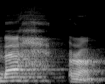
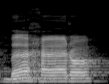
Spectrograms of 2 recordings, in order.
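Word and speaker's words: البحر: Wa idh faraqna bikumul bahro. Perhatikan di sini ha nggak ada pantulan. Jadi jangan dibaca baharo, baharo nggak ada pantulan sama sekali.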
